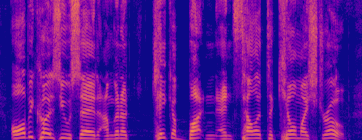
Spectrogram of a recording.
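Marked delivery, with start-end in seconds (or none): none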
